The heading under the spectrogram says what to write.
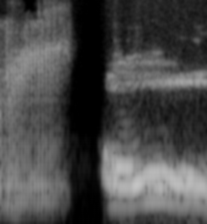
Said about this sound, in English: All of the farts are hurting you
